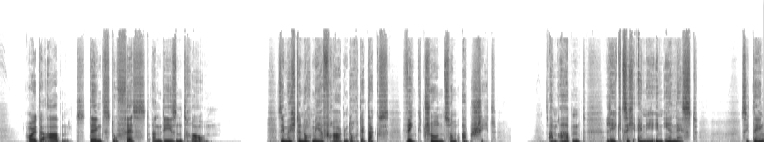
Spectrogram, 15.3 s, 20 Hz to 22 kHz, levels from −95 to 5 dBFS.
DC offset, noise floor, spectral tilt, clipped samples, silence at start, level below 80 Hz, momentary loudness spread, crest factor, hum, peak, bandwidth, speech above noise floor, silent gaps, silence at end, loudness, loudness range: under 0.1%; -81 dBFS; -6 dB/octave; under 0.1%; 0.55 s; -40 dBFS; 13 LU; 18 dB; none; -4 dBFS; 17.5 kHz; 60 dB; 4.82-5.33 s, 10.22-10.54 s; 0 s; -22 LUFS; 4 LU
